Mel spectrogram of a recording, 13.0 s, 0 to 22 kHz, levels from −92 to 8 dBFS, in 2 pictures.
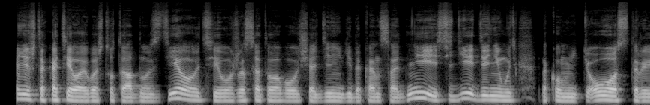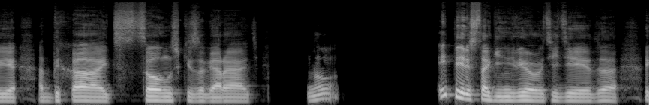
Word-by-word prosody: Конечно, 150 -2 0
так - - 0
хотелось 125 -4 +4
бы 115 +1 +1
что-то 105 -1 -2
одно 105 0 -3
сделать 130 - 0
и 115 - +1
уже 115 +1 -1
с 115 - -11
этого 115 -2 0
получать 110 -1 -2
деньги 110 0 -2
до 105 0 -4
конца 105 0 -3
дней, 170 - +1
и - - 0
сидеть 135 +7 -3
где-нибудь 130 -3 0 0.2
на - - -6
каком-нибудь 110 -4 -2
острове, 120 -5 +2 0.2
отдыхать, 110 0 +2
с - - -10
солнышке 115 -1 +4
загорать, 105 -1 -1 0.5
но 145 +8 -5 1.0
и - - -1
перестать 155 - +4
генерировать 115 -1 +1
идеи, 110 -1 -1
да, 110 0 -3 0.2
а - - -3
115 Hz, 150 wpm, -22 LUFS, 110-125 Hz, 1.0 s, хотелось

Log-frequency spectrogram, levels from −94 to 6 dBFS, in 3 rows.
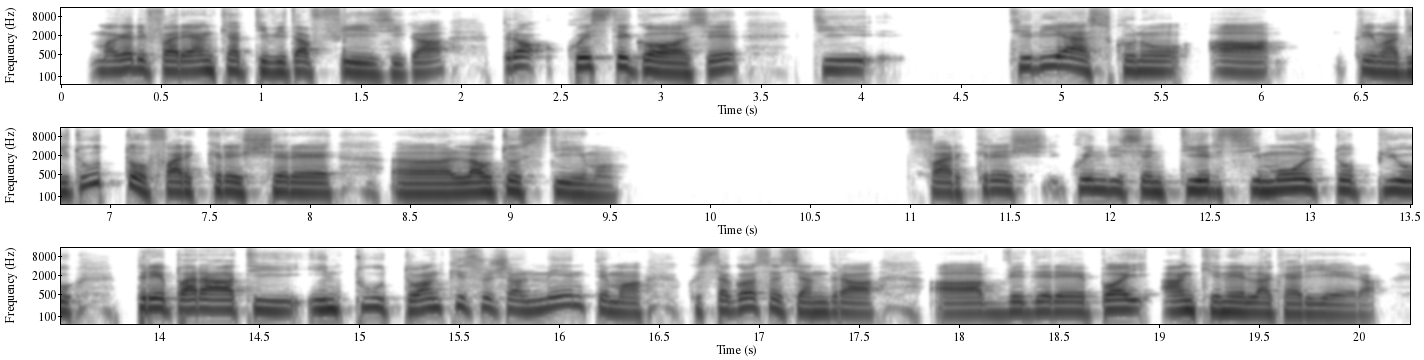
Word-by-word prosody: magari 160 +4 0
fare 155 0 +2
anche 160 0 0
attività 150 -1 0
fisica, 140 0 -2 0.2
però 215 +2 0
queste 205 +1 +4
cose 155 +2 +3 0.3
ti 165 -1 -4 0.7
ti 195 - -3
riescono 165 -7 +1
a, 145 -2 +2 0.4
prima 150 -3 0
di 140 +1 -2
tutto, 255 -2 +1
far 145 -2 +2
crescere, 145 -2 0 0.3
uhm, 130 0 +2
l'autostimo 140 -5 +1 1.4
far 140 -2 0
cresc 155 -3 -6
quindi 170 -2 -1
sentirsi 155 +2 0
molto 170 0 +2
più 160 0 0 0.3
preparati 170 -4 +4
in 175 0 +1
tutto, 190 -4 -4
anche 190 +4 0
socialmente, 190 +2 -3
ma 140 -2 -1 0.2
questa 145 +3 -5
cosa 190 0 0
si 150 - -6
andrà 140 -2 0 0.2
a 135 0 0
vedere 150 +1 -2
poi 170 +3 +3
anche 155 0 +1
nella 140 -2 +2
carriera. 125 -3 -5
155 Hz, 120 wpm, -21 LUFS, 140-170 Hz, 1.4 s, queste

